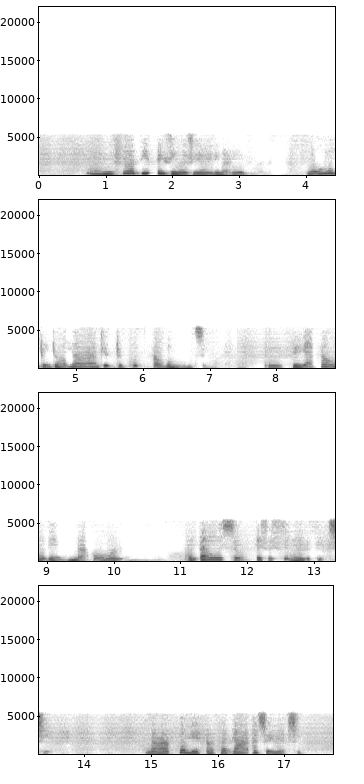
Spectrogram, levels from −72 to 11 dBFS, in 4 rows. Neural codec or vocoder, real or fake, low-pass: codec, 44.1 kHz, 0.9 kbps, DAC; fake; 5.4 kHz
